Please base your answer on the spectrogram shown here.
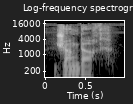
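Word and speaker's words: Jeanne d'Arc: 불어 발음은 어떻게 하는지 궁금해요. 한번 좀 있어 보이게. – 창피한데. – 고급지게 한번 좀 해주세요. – 부끄러운데. – 아니, 괜찮아. – 주앙다크. – 주앙다크.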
